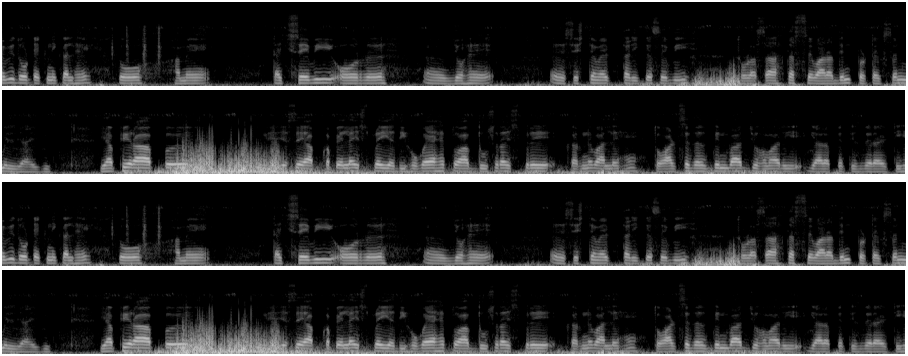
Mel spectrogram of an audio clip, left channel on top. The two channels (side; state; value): both; identical; correlation 1.00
